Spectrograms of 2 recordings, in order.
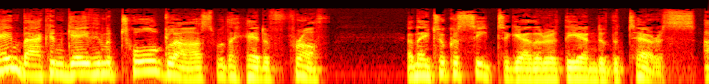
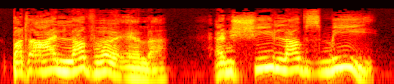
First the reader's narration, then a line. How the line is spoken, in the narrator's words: he cried out violently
